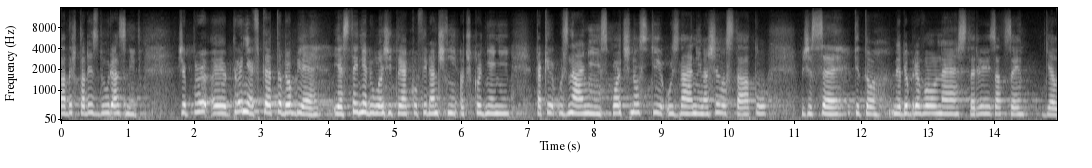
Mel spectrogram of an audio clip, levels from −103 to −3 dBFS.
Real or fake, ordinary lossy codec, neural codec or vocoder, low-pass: fake; Opus, 64 kbps; codec, 32 kHz, 1.9 kbps, SNAC; 14.4 kHz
